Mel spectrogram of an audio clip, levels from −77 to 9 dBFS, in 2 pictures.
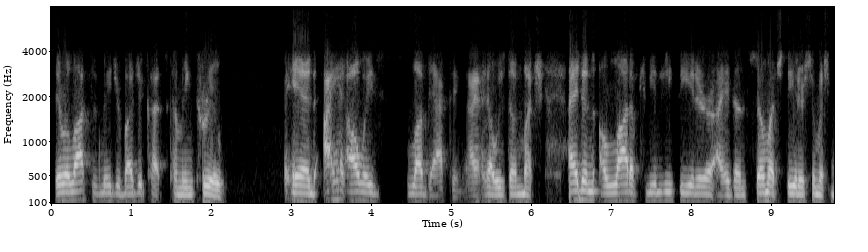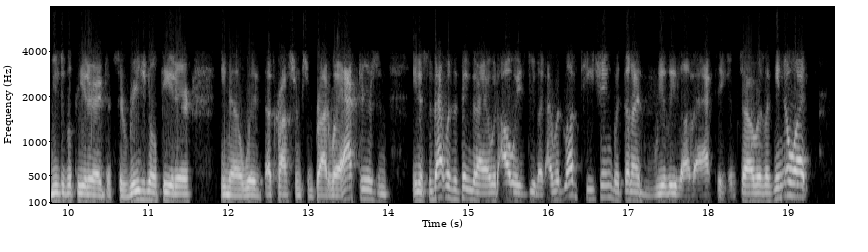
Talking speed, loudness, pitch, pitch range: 255 wpm, -16 LUFS, 120 Hz, 110-130 Hz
